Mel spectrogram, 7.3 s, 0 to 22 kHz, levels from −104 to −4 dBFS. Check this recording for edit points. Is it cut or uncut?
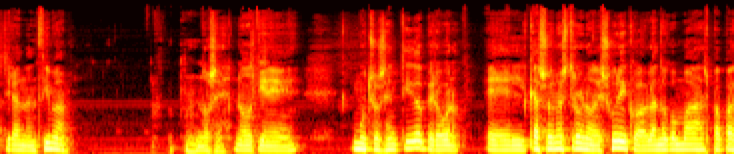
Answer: uncut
